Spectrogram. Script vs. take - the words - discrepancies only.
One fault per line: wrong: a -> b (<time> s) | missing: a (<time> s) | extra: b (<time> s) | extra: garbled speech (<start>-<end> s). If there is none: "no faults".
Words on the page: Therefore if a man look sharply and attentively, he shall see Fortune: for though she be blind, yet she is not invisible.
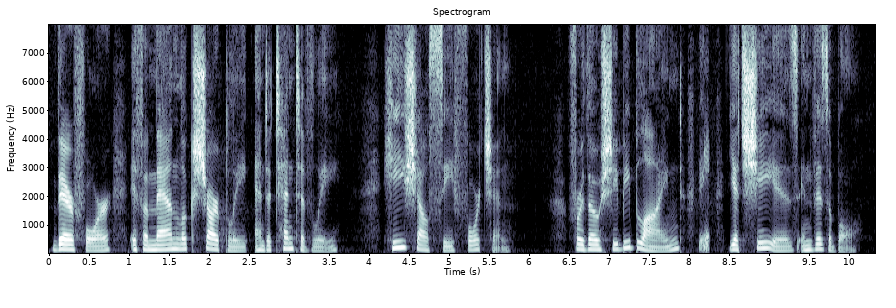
missing: not (9.4 s)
